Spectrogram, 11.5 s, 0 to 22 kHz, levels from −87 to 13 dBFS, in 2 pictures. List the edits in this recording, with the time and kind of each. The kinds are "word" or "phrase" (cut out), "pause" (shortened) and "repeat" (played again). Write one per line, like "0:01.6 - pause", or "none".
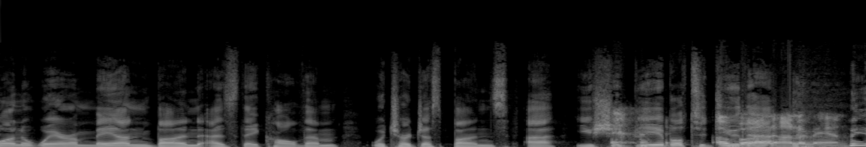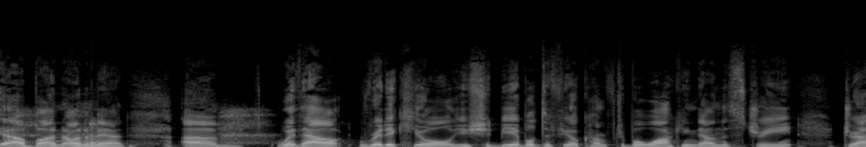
0:03.4 - pause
